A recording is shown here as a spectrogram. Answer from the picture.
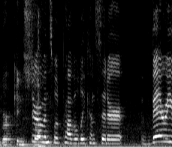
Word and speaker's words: Birkenstock: the world nowadays, and it's natural that people pronounce it with their native accent. So English speakers usually say Birkenstock. In German we say Birkenstock. Birkenstock, Birkenstock, which literally translates to birch stick.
